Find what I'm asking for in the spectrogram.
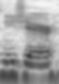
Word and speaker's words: Niger: but no, it is Niger.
